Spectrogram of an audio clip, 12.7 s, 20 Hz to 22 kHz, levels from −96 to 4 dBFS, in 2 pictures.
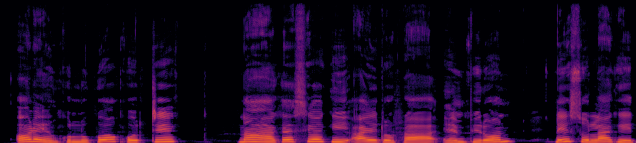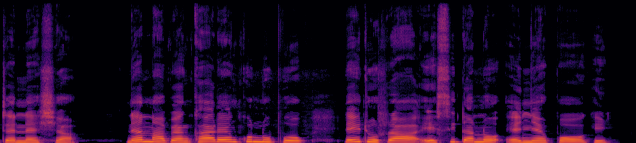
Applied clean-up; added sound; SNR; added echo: none; none; none; none.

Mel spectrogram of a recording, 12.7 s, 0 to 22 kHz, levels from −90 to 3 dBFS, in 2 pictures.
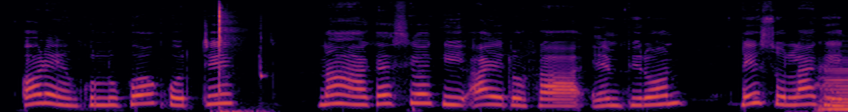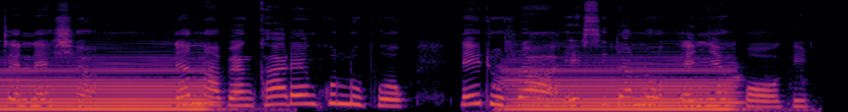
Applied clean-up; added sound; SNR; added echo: none; Raindrop + Bowed string instrument; -4 dB; none.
